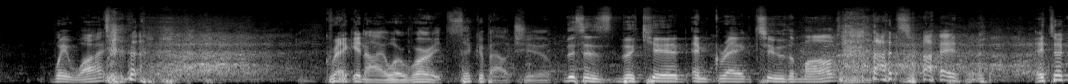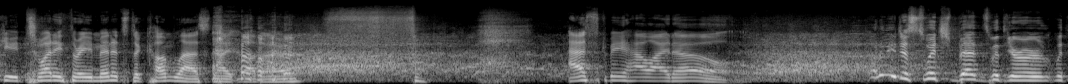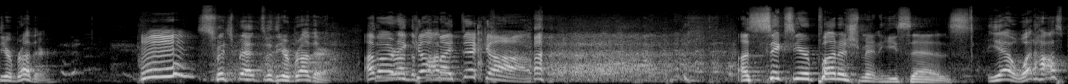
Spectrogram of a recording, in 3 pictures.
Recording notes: Live in London! Live at the Leicester Square Theatre in London!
